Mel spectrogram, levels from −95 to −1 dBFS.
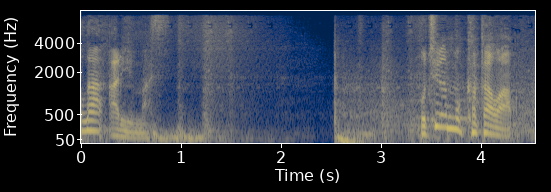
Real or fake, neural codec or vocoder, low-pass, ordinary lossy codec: fake; codec, 16 kHz, 1.1 kbps, Voila-Tokenizer; none; none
